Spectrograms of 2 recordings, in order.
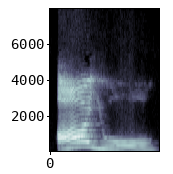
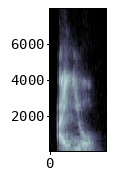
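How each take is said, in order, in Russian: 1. Первый гласный — огубленный, ближе к о. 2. Первый гласный — обычный открытый а. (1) "мы говорим правильно, по-татарски. немножко олаштырып на о похоже" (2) "как в русском языке бы это звучало"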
